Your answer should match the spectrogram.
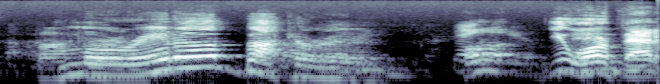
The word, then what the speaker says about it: Morena Baccarin: need for the Deadpool movie and that is Mirena how do you pronounce that Morena Baccarin thank you you are bad at names ghost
